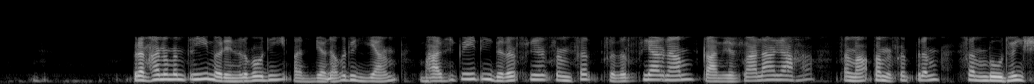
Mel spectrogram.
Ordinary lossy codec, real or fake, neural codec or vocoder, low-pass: none; fake; autoencoder, 44.1 kHz, a latent of 192 numbers a frame, MeloTTS; 3.6 kHz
